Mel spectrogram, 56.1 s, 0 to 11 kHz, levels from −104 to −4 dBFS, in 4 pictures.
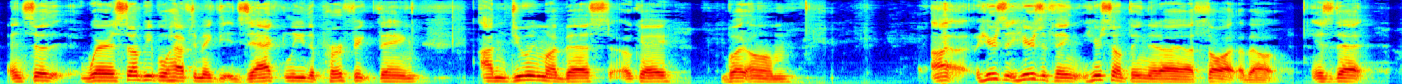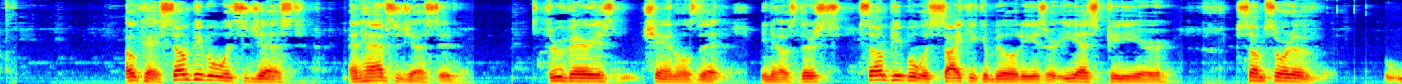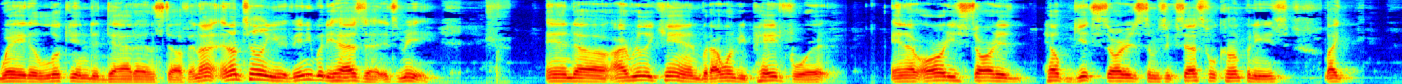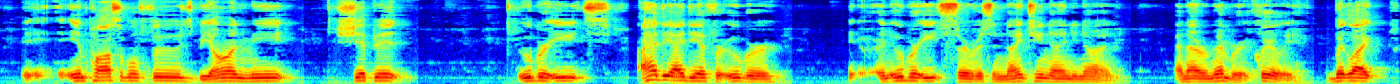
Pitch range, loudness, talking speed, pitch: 110-140 Hz, -14 LUFS, 140 wpm, 125 Hz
